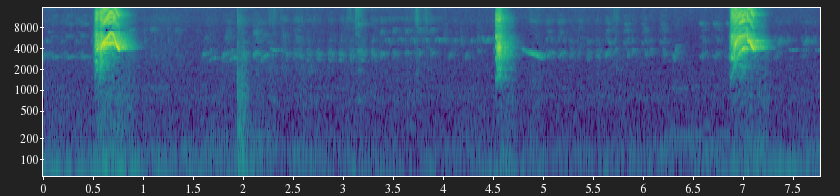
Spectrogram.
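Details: Goldfinch calling: two loud, high, buzzy chirps six seconds apart, with softer clicks and a short fainter note between them.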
